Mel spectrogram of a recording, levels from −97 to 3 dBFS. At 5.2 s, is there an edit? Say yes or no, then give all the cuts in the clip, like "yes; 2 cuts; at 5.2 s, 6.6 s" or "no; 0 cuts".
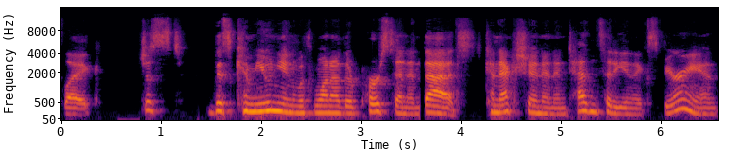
no; 2 cuts; at 1.4 s, 3.6 s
